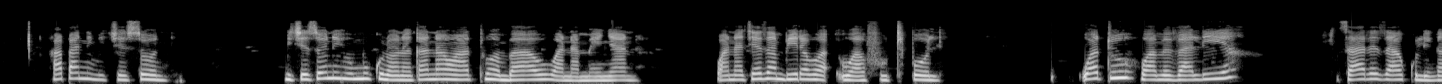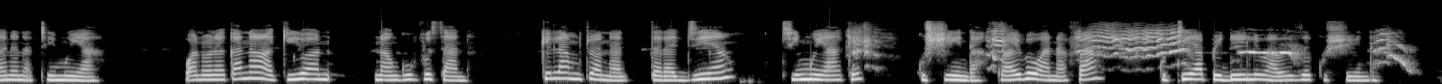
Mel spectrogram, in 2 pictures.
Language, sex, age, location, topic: Swahili, female, 50+, Nakuru, government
